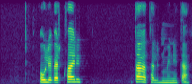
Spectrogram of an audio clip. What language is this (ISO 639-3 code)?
isl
